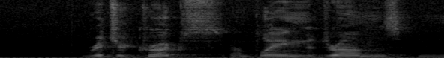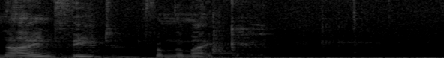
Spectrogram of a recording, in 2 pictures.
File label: Percussion Imaging Tests, Drum 9 Feet, Dry Studio: Announcement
